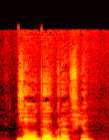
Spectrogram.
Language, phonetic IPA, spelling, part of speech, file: Polish, [ˌzɔːɡɛɔˈɡrafʲja], zoogeografia, noun, LL-Q809 (pol)-zoogeografia.wav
